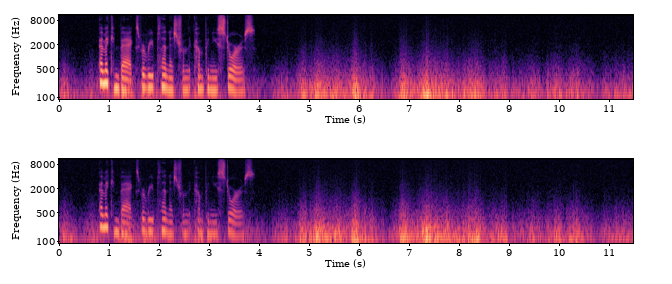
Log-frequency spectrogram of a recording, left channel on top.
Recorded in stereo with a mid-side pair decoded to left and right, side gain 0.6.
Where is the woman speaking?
40° left.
